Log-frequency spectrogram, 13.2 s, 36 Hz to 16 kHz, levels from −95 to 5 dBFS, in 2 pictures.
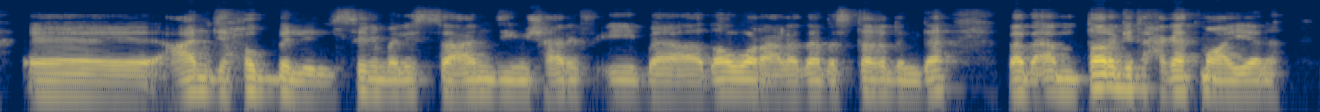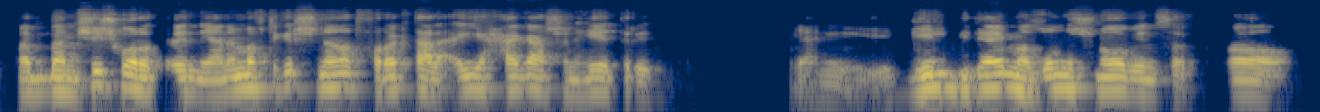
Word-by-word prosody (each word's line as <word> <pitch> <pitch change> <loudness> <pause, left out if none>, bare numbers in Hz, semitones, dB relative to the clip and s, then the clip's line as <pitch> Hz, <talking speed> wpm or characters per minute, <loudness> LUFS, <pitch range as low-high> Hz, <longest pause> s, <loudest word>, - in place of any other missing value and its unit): آآ، 95 -3 0
عندي 115 0 -2
حُب 115 -2 -3
للسينما 105 +1 -3
لسه، 105 0 -3
عندي 105 +1 -2
مش 100 0 -6
عارف 105 -1 -4
إيه 105 -1 -9
بادوّر 100 +3 +2
على 95 0 -1
ده، 105 - 0
باستخدم 105 -1 -3
ده، 115 +3 -1 0.3
بابقى 115 +1 +3
متارجيت 135 +5 +5
حاجات 120 -3 0
معيّنة، 100 0 +1 0.3
ما 110 - +1
بامشيش 120 +9 +1
ورا 130 - +7
تريند، 120 -2 0
يعني 105 +3 0
ما 135 - +5
افتكرش 140 +4 -4
إن - - +3
أنا 145 - +3
اتفرجت 130 -4 -1
على - - +2
أي 130 +1 -2
حاجة 130 0 0
علشان 110 -4 -4
هي 115 +2 -2
تريند، - - -11 0.7
يعني - - -16
الجيل 130 +8 0
بتاعي 140 +2 +4
ما 140 -1 +2
اظنش 130 0 -1
إن - - +1
هو 125 - +5
بينسى 110 -2 -5 0.2
آه. 100 -4 0
110 Hz, 195 wpm, -22 LUFS, 105-130 Hz, 0.7 s, ورا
